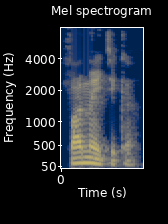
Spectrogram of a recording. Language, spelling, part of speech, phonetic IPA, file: Russian, фонетика, noun, [fɐˈnɛtʲɪkə], Ru-фонетика.ogg
- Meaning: phonetics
